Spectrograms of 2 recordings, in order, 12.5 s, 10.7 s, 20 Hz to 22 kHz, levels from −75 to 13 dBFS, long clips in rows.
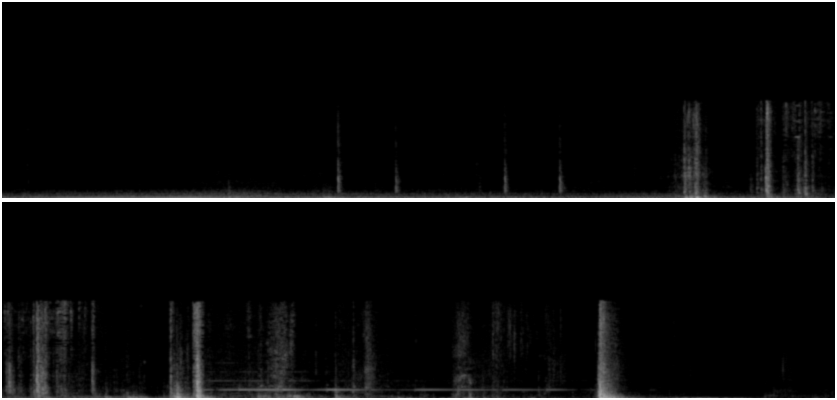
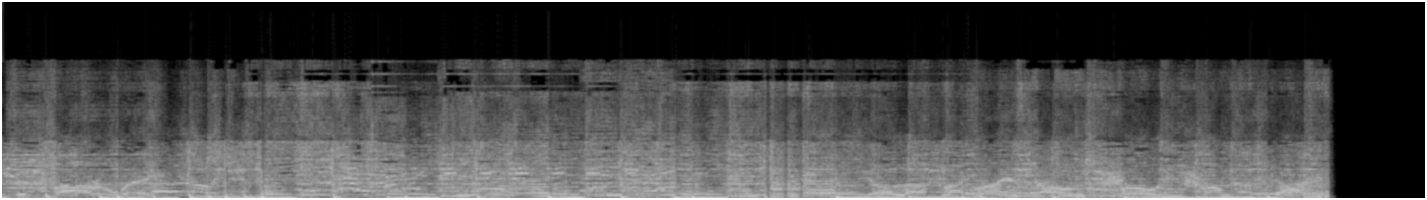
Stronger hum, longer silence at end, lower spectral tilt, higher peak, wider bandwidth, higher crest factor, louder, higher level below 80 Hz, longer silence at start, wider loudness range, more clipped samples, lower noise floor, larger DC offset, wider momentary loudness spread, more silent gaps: neither; about the same, 0.65 s vs 0.7 s; about the same, -4.5 dB/octave vs -4 dB/octave; about the same, -2 dBFS vs 0 dBFS; second, 11.5 kHz vs 16.5 kHz; first, 32 dB vs 8 dB; second, -33 LUFS vs -7 LUFS; second, -38 dBFS vs -14 dBFS; about the same, 0 s vs 0 s; first, 11 LU vs 0 LU; second, under 0.1% vs 0.7%; second, -62 dBFS vs -71 dBFS; neither; first, 25 LU vs 1 LU; neither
